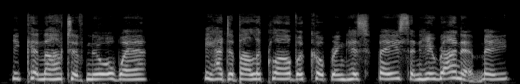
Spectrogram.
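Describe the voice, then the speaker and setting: In a dramatized audiobook reading, a woman voices a young woman left shaken and tearful after an attack, speaking haltingly in a trembling, higher-than-usual voice that climbs further when she's distressed. The upset is lightly acted, with a level tone, and the sound is dry and close with no room sound.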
